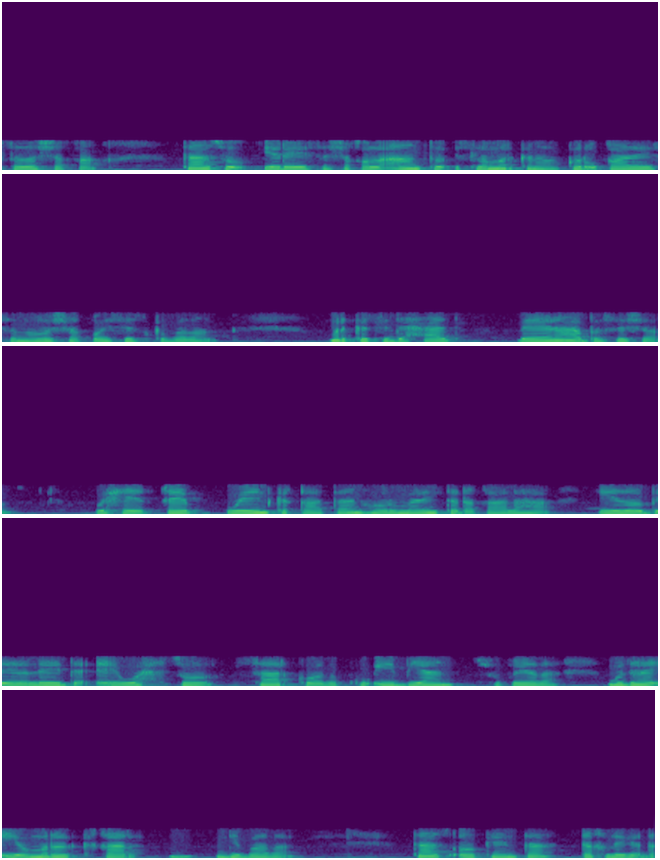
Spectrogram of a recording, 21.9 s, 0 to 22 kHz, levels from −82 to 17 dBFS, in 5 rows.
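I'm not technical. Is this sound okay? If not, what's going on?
Yes, nothing stood out as a problem when listening to this recording.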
